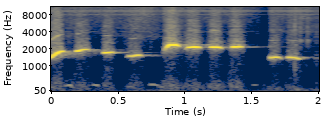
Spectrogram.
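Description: A person whistles a tune while walking down the street with hands in pockets. The whistle is clear and alone, a quick run of short separate notes that hold mostly level before stepping down near the end.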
